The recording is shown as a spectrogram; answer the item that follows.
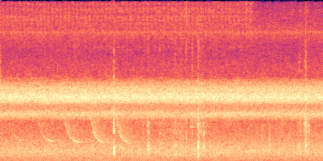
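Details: Cicadas keep up a constant piercing summer buzz while a bird gives several swooping, downward-sliding whistles, followed by a few sharp taps.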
